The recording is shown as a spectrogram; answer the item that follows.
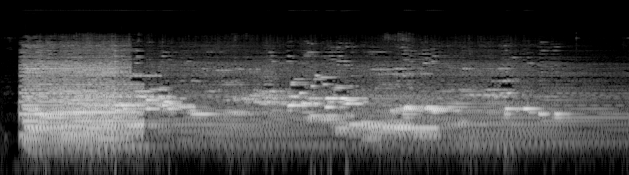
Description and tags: I record myself smashing a piano. No need to worry about the piano, it is alright. This sound could be used as a jumpscare or some random person smashing a piano.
